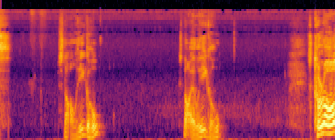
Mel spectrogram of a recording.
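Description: A middle-aged man speaks calmly and close by, heard through an online call.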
